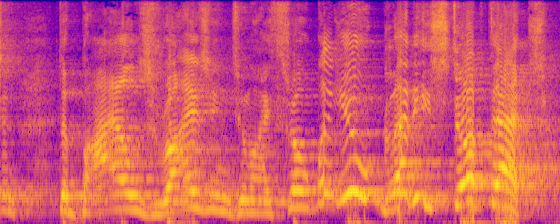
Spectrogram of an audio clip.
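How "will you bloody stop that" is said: loud, higher, slowed yell; exasperated shout. Retold or imitated. Man yelling at partner hitting herself, loud. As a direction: shout at her to stop. Row, she hits herself.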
